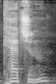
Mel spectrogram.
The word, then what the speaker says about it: Cajun: Die auch in Los Angeles angebotene äh, Cajun-Küche, spricht man das so aus? – Bietet, Cajun. – Cajun.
